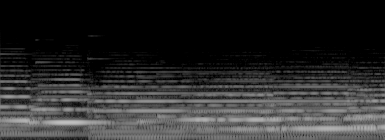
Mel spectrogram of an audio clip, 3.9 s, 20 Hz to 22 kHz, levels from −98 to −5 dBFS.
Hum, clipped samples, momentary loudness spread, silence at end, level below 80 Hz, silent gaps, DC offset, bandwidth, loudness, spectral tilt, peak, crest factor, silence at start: none; under 0.1%; 10 LU; 0 s; -64 dBFS; none; under 0.1%; 5.8 kHz; -40 LUFS; -8.5 dB/octave; -26 dBFS; 12 dB; 0 s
